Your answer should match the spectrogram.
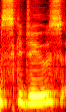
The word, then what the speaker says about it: Skidoos: I pronounce them Skidoos, but it's a generified version of the brand's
